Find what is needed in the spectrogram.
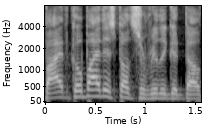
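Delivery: ordinary talk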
